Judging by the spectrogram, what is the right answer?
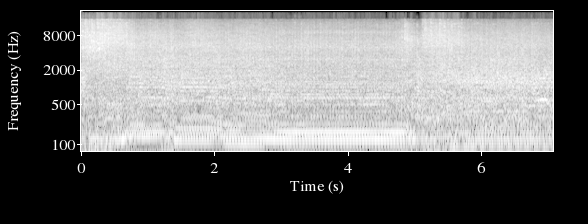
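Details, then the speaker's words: Zero-turn riding mower after its worn, rattling deck was rebuilt with new pulleys, spindles and belt: the engine holds a steady drone, the blades spin evenly and there is no rattle or knock; the deck sounds healthy, like new. "sounds just as good as it was when we first got it."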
